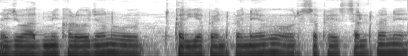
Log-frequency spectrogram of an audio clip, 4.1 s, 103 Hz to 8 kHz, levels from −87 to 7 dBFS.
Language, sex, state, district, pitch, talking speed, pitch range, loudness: Hindi, male, Uttar Pradesh, Jalaun, 115 Hz, 205 wpm, 110-120 Hz, -14 LUFS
